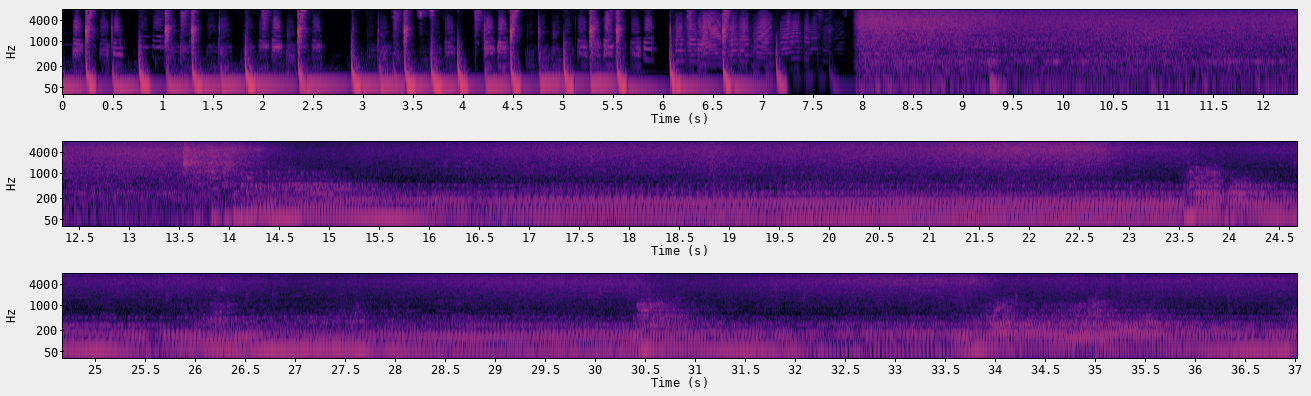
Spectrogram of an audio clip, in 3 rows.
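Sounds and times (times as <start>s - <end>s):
car engine starting and droning: 7.9s - 37.0s
engine revving: 7.9s - 37.0s.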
